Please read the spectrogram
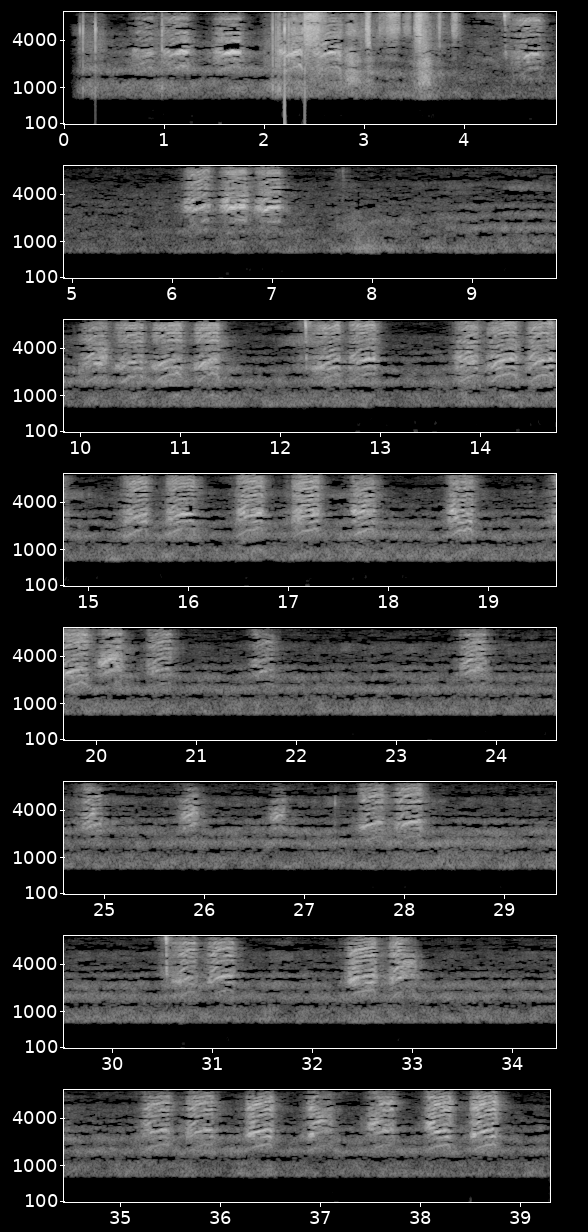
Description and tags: unknown bird's song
